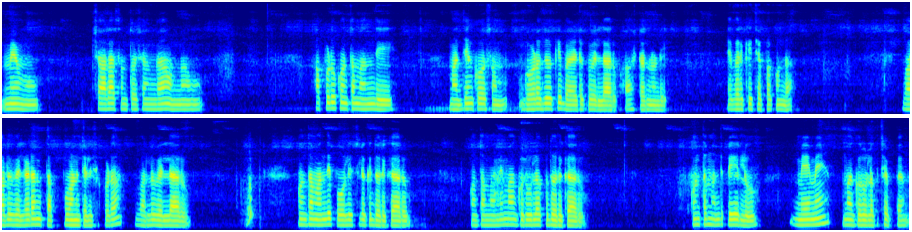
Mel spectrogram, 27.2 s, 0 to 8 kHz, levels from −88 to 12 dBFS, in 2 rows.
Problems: background sounds at intervals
